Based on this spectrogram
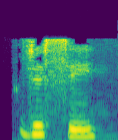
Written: dissy

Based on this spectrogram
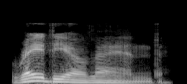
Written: radioland

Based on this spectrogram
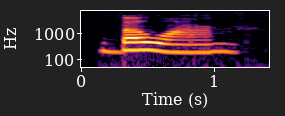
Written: bow arm

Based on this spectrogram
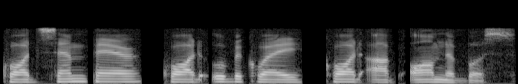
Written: quod semper, quod ubique, quod ab omnibus

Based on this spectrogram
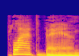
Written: platband

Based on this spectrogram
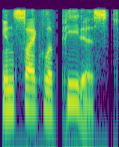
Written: encyclopedist

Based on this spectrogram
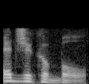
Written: educable

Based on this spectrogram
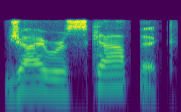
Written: gyroscopic

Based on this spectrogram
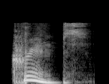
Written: Cripps

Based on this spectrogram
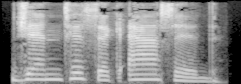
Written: gentisic acid

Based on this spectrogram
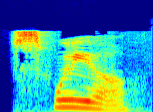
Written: sweal

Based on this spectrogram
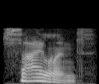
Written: silent

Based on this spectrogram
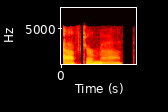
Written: aftermath

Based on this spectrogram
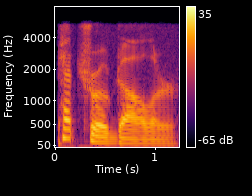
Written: petrodollar

